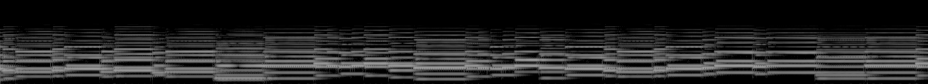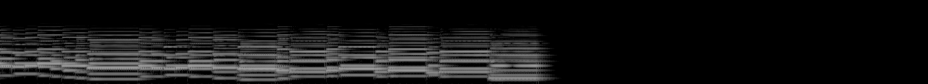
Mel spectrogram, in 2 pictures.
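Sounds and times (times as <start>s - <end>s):
two-part slangpolska: 0.0s - 14.8s.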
